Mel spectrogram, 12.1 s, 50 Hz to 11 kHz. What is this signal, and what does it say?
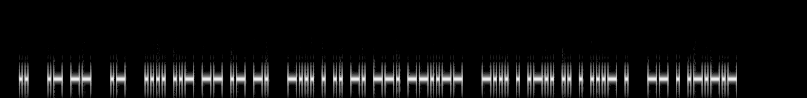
Morse code, heard as a keyed tone, about 28 wpm, 700 Hz. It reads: I AM A HUMAN BEING, BELIEVE ME.
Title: Sentences from Top 1000 Words - Review Part 3 - 28wpm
